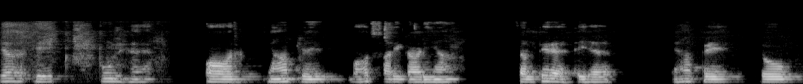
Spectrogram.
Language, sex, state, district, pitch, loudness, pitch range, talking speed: Hindi, male, Bihar, Lakhisarai, 120 Hz, -20 LUFS, 120-125 Hz, 125 wpm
